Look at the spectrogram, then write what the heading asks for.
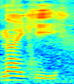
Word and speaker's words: Nike: goddamn Jesus Christ in a Christmas tree its Nike it's pronounced Nike dude Jesus Christ have you ever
